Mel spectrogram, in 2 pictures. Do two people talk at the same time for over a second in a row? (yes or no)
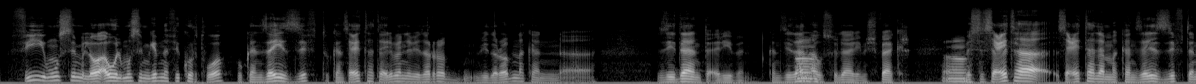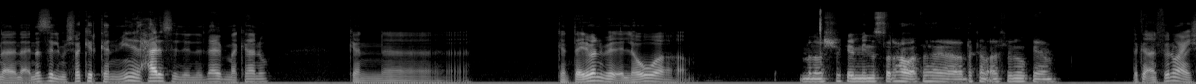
no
